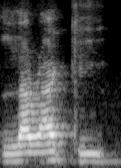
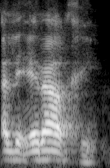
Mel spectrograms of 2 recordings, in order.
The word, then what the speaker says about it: Laraki: Yeah, my name is pronounced Laraki, but really it's Al Iraqi. Yes, yeah, I know. This is how Moroccans pronounce it.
